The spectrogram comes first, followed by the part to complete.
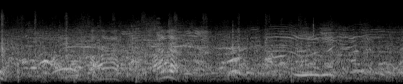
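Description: Several high voices shouting and calling out over one another, the overlapping calls of young players and spectators at a youth football match.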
